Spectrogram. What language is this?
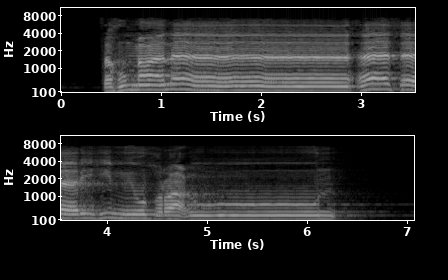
Arabic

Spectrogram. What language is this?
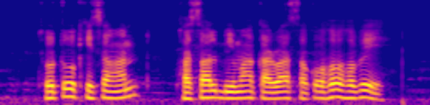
Magahi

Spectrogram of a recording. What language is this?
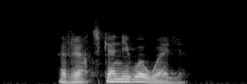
Kabyle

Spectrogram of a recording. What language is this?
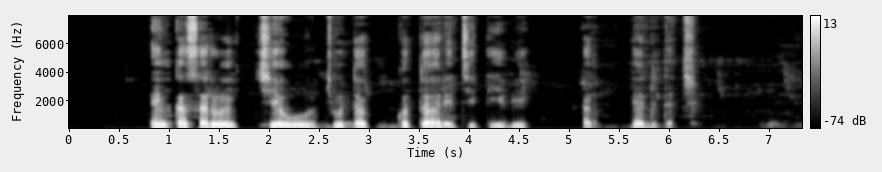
Kalenjin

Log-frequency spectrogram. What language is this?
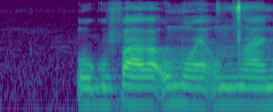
Zulu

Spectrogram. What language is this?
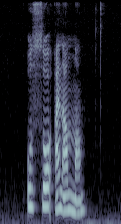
Faroese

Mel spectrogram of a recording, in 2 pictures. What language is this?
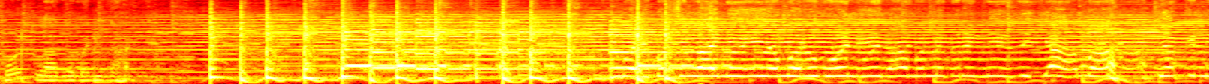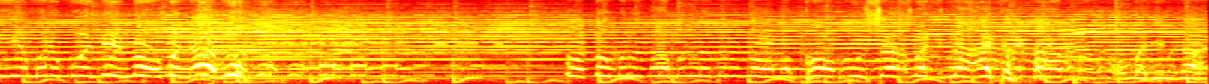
Gujarati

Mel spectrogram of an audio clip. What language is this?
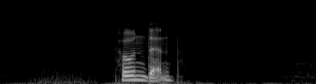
Swedish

